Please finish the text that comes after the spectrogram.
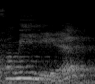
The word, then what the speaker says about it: Familie: familie, 가족이란 뜻이죠. 자, 가족이란 단어 강세 어디로 갑니까, 여러분? 그렇죠. 이음절에 갑니다.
